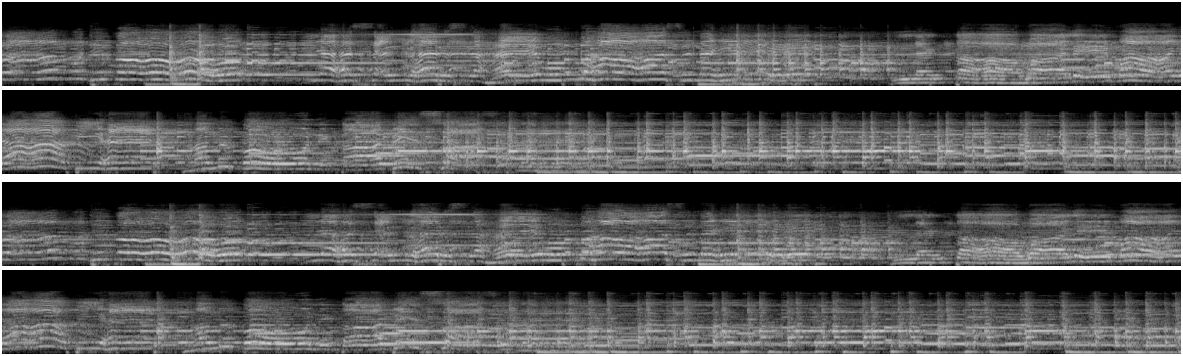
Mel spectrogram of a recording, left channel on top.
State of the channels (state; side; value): normal; both; correlation 0.39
